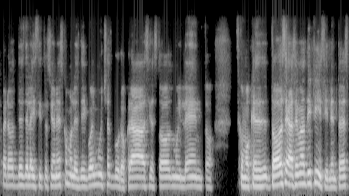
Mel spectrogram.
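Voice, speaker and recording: A man's voice: medium pitch, darkish tone. A Colombian man hosting a conversational interview over an online call, rambling as he thinks aloud. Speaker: podcast host and interviewer.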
